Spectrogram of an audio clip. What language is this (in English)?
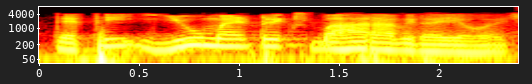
Gujarati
